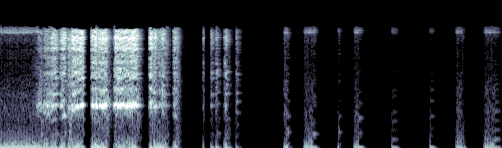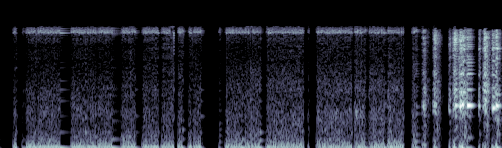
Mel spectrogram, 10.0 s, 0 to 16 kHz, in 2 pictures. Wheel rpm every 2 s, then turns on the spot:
90, 40, 0, 0, 10.
none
